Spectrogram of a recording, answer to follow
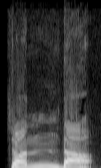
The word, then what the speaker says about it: चंदा: ठीक है, जैसे यहाँ पे देखो अंक, अंक, चंदा, चंदा। ठीक है, इस बिंदी को हम लोग न पढ़ते हैं, चन, च न दा, चंदा ऐसे करके।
